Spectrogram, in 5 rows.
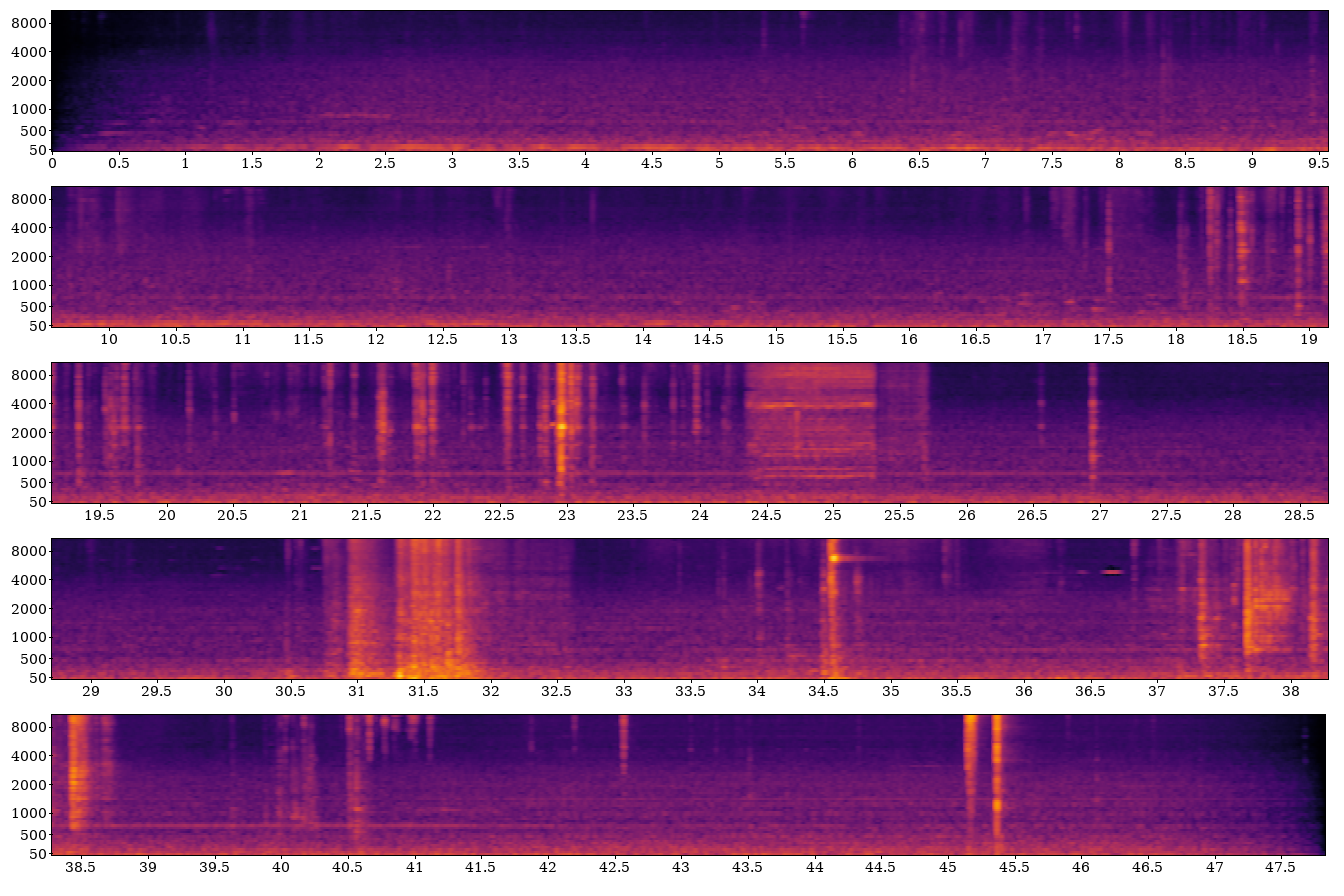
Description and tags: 0322 Can machine
Can machine, coins, and open the can. People in the background.
20120620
